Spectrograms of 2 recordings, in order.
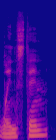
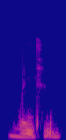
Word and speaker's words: Winton: the tongue so I would always call it Winston and it would just annoy the piss out of people winon yeah winon you have a history of this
